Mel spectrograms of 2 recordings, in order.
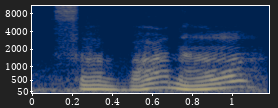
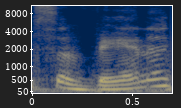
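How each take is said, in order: First: Savannah with a broad "ah" in the middle; drawn-out Savannah. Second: Said in the usual way. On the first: Acted. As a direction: stretch Savannah slowly, "suh-VAH-nuh". Says place name two ways.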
